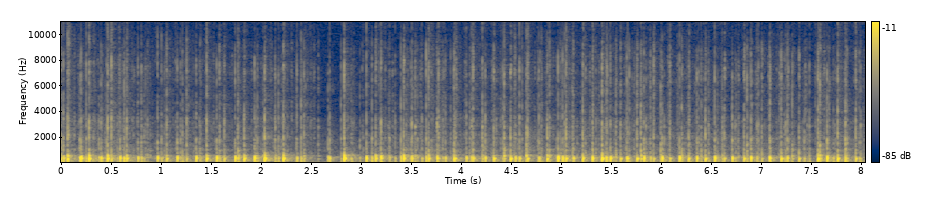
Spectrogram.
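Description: A small, flat, tan kraft cardboard box held upright is tapped and scratched with fingernails. A rapid, steady stream of dry, hollow taps with a low-mid body around 300 Hz mixes with light scratching, and each tap dies away almost at once.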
